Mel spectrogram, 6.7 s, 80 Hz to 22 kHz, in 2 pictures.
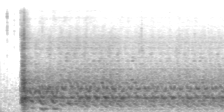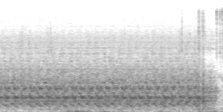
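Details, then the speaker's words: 1973 Pontiac LeMans, engine freed after being locked up, original spark plugs cleaned, carburetor still to be removed: even, steady starter whirr with smooth rhythmic chug, no binding; turns over freely, normal cranking. "real nice steady crank and I'm real happy about that."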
